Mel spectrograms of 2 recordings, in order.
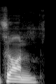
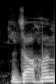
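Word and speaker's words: John: এইচ এখানে আছে তো এইচ এর উচ্চারণ কিন্তু হবে না সাইলেন্ট থাকবে জে ও এইচ এন শুধু জন জহন নয় জন হিট মি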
